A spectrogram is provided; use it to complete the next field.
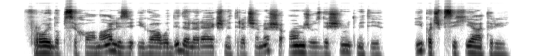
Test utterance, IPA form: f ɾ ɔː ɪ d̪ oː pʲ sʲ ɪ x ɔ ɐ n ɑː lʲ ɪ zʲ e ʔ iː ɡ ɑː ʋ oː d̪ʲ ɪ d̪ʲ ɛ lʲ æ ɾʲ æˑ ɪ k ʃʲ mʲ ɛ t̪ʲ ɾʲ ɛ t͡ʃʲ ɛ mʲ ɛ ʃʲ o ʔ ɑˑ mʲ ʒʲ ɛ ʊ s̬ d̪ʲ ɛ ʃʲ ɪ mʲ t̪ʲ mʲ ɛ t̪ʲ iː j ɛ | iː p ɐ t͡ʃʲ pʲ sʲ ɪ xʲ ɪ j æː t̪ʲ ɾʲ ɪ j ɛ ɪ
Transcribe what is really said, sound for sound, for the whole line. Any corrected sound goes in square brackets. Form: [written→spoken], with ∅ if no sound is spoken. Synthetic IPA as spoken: f ɾ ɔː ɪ d̪ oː pʲ sʲ ɪ x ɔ ɐ n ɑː lʲ ɪ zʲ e ʔ iː ɡ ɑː ʋ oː d̪ʲ ɪ d̪ʲ ɛ lʲ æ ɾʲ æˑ ɪ k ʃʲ mʲ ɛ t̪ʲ ɾʲ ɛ t͡ʃʲ ɛ mʲ ɛ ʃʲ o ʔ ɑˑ mʲ ʒʲ ɛ ʊ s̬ d̪ʲ ɛ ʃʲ ɪ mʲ t̪ʲ mʲ ɛ t̪ʲ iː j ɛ | iː p ɐ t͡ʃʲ pʲ sʲ ɪ xʲ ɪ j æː t̪ʲ ɾʲ ɪ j ɛ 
